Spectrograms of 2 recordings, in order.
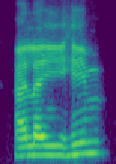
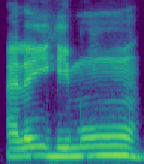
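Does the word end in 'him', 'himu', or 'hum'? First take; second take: him; himu. First: The word ends in him with no final vowel. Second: The word ends in himu with an added u. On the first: This is the reading of most reciters. "dibaca oleh kebanyakan imam" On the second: This is the reading with the final m linked to a vowel. "dengan silah mim jamak"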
